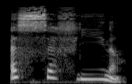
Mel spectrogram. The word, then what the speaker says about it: السفينة: The last example السفينة. This is also لام شمسية written but not pronounced.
